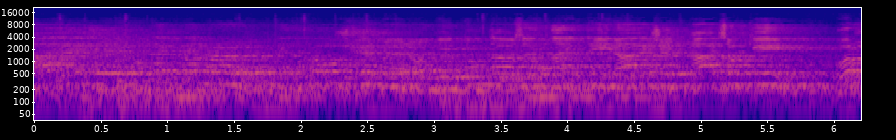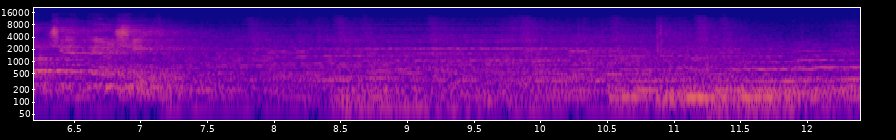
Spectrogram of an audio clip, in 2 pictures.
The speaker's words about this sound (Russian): Слышите вы, как сейчас болельщики сборной России скандируют «Молодцы! Молодцы!»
